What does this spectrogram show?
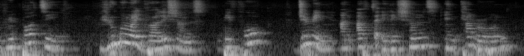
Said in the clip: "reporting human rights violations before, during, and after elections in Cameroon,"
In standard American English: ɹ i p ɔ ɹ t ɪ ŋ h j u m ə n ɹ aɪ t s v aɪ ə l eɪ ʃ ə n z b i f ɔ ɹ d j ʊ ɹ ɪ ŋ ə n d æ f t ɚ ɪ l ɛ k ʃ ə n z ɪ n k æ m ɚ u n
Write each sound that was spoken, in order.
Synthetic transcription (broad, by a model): ɹ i p ɔ t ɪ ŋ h j u m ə n ɹ aɪ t v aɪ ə l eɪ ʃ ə n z b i f ɔ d j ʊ ɹ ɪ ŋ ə n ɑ f t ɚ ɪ l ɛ k ʃ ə n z ɪ n k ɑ m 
